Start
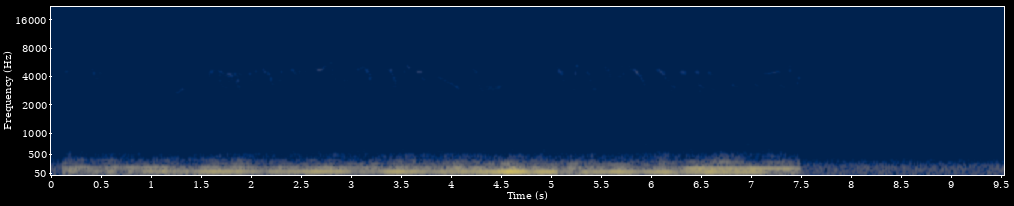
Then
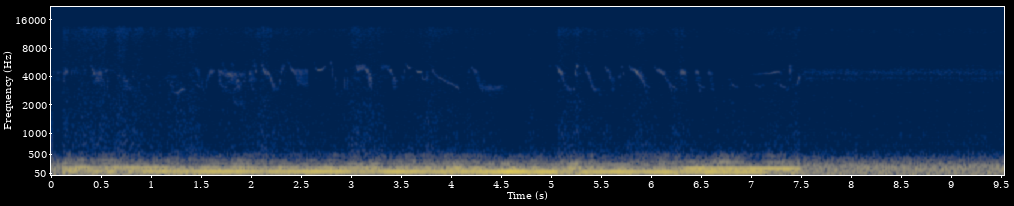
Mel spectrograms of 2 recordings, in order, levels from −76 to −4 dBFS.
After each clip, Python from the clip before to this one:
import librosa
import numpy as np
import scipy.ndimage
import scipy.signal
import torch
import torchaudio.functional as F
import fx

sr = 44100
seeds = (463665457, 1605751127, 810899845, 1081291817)

y = fx.env_flatten(x, sr, amount_pct=50)
y = F.gain(torch.from_numpy(y), 3.5).numpy()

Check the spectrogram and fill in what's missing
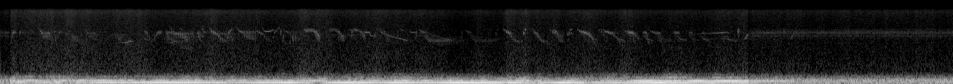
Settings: y = x + 10.0 ** (-7.5 / 20.0) * np.pad(x, (int(457 * sr / 1000.0), 0))[:len(x)]
y = F.gain(torch.from_numpy(y), 8.5).numpy()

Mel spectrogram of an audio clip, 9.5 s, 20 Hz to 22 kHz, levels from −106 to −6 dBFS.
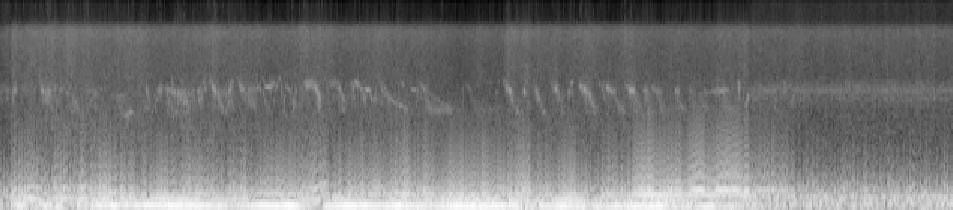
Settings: y = fx.lower_of_two(x, sr, delay_ms=9.6)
